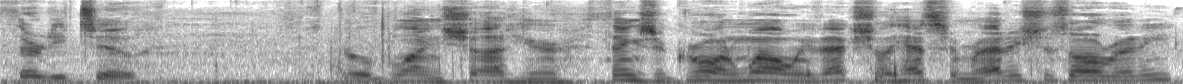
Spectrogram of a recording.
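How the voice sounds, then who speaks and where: A man's voice: on the high side, moderate pace. An American man giving a casual, plainspoken garden vlog, explaining things informally as he goes. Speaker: garden vlogger. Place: outdoors in a home garden. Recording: noisy outdoor recording with traffic. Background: traffic and outdoor ambience.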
